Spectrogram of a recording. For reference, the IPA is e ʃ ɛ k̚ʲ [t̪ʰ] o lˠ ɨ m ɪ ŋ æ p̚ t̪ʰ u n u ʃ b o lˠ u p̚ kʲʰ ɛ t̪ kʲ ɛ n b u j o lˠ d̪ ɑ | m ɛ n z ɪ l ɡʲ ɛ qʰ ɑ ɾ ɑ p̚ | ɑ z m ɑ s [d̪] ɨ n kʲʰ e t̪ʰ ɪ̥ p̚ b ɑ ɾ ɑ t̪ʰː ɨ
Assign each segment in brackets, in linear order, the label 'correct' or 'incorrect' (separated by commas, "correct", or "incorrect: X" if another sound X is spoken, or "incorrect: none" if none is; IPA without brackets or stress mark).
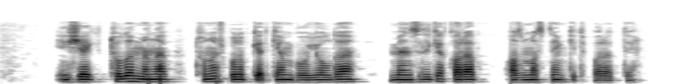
correct, incorrect: t̪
